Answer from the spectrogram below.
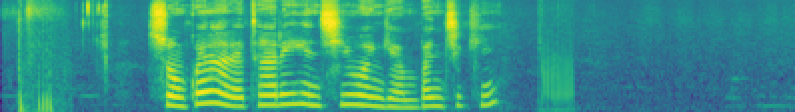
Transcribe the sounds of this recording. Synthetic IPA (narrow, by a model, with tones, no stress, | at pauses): sʊ˨ŋkʷɐ˦naː˨da˨taː˦ɾiː˦hɪ˨nt͡ʃiː˦wɔ˨ŋɡʲɛ˨mbɐ˦nt͡ʃɪ˦kʲʰiː˦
